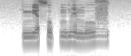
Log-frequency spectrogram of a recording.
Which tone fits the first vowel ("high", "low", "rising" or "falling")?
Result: low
